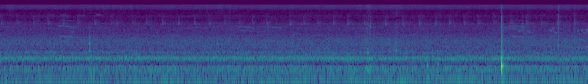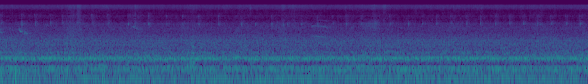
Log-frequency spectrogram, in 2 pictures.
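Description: Honeybees buzzing steadily around an opened hive as its frames are worked. One sharp knock about ten seconds in.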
